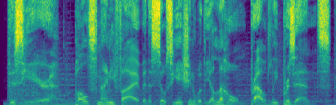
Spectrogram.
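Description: A man's voice: lowish voice, sing-song, unhurried, soft background music. A man delivering theatrical, grandiose announcements in the style of a film trailer. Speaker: voice impressionist. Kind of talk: mock movie trailer announcing.

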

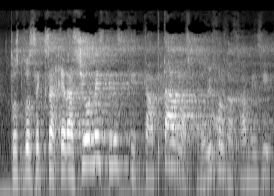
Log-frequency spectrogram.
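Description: A man giving a religious talk to an audience. He teaches in an animated way, acting out little dialogues and asking rhetorical questions. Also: sits high, quick pace. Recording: very echoey hall with long reverb.

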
